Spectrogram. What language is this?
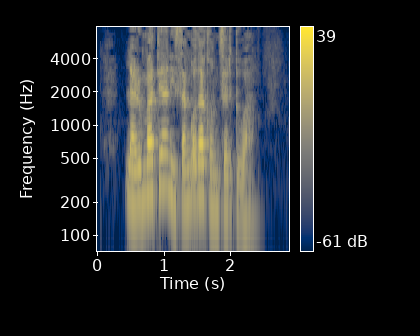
Basque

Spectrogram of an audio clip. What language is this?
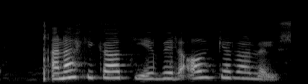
Icelandic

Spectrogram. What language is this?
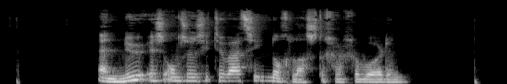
Dutch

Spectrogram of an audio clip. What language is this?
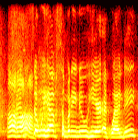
English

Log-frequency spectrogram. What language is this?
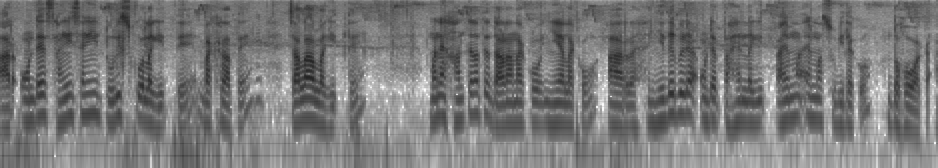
Santali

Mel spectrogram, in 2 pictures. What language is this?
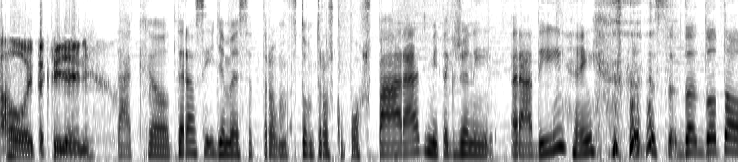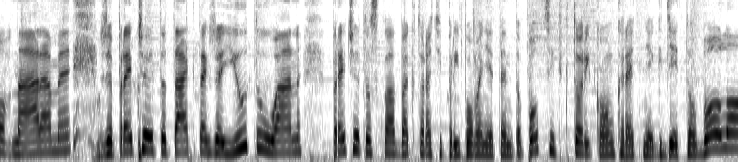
Slovak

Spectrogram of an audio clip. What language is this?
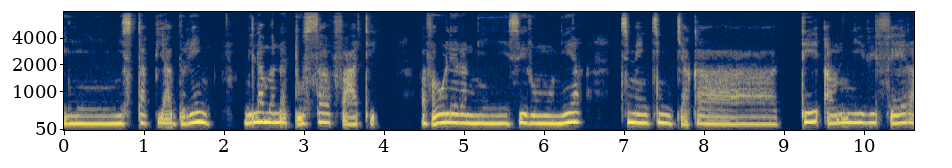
Antankarana Malagasy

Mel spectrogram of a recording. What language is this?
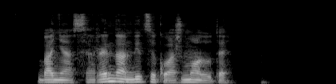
Basque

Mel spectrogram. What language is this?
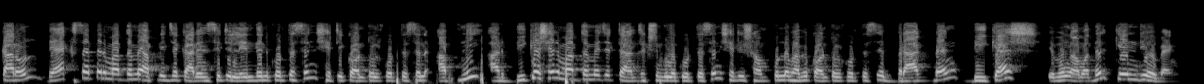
Bangla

